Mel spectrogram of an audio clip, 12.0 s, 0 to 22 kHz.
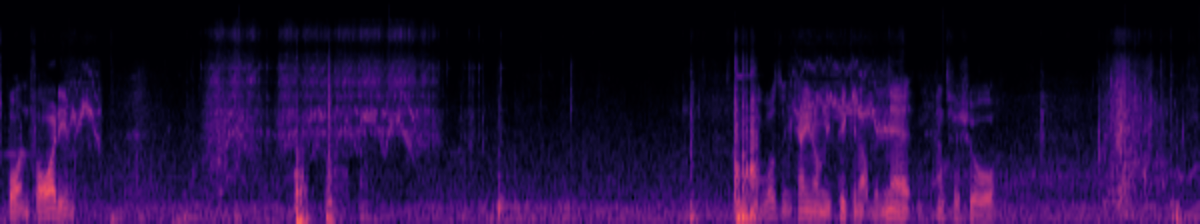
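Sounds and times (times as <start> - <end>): gear scraping rattle: 2.0 - 4.8.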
